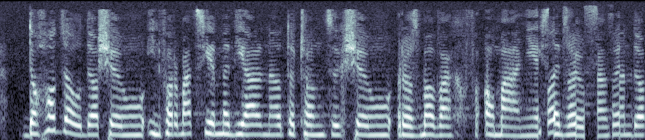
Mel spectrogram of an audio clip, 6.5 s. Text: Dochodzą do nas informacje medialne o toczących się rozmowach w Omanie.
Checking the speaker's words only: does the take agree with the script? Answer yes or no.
no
